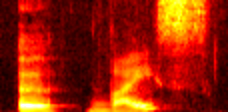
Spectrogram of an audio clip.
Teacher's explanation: the noun advice, which is pronounced with the voiceless consonant s at the end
